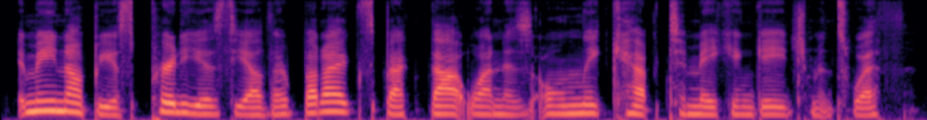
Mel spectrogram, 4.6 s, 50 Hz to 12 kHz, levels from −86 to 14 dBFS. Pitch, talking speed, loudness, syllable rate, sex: 185 Hz, 270 wpm, -18 LUFS, 6.6 syllables/s, female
